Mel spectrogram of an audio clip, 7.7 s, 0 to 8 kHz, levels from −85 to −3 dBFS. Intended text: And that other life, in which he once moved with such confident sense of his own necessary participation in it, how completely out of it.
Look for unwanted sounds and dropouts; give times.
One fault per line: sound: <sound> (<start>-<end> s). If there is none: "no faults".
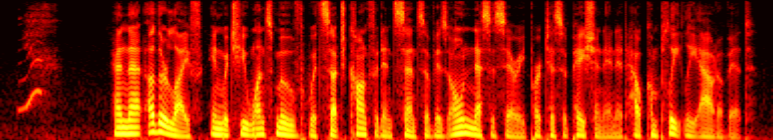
sound: breath (0.2-0.6 s)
